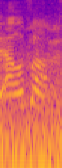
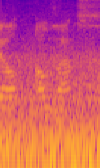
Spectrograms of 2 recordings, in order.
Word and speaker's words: Alsace: Is that actually how you pronounce it, Alsace? It's the Alsace. Alsace?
